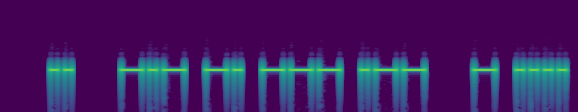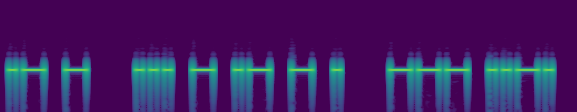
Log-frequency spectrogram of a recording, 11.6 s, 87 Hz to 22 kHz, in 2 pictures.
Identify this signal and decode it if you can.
Morse code, heard as a keyed tone, about 17 wpm, 700 Hz. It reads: I KNOW THAT STATE OF
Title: Sentences from Top 1000 Words - Review Part 2 - 17wpm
